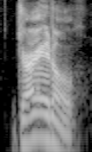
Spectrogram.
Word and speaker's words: dreidel: You can Google has you know how Google if you type in like because it's actually pronounced dreidel.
